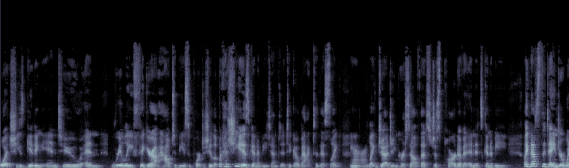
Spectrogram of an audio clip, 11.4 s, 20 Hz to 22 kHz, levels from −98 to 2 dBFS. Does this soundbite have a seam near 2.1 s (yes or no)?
yes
